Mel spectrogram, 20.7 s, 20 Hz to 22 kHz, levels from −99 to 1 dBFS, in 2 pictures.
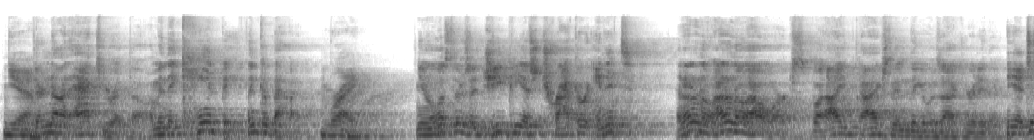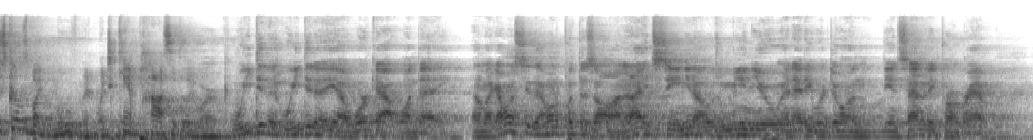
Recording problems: room echo; slight; dies away in 1.2 s
off-mic speech; somewhat distant

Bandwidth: 14.5 kHz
